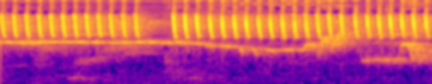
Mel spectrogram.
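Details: Bar-winged prinia singing a shrill 'jerih' master song for training songbirds: rapid high ticking notes, one brief pause after about a second, then a renewed burst, with a long steady whistle and lower chirps beneath.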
